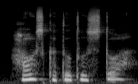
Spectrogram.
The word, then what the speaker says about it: hauska tutustua: Hey, hauska tutustua. Hey, hauska tutustua. That one's a tongue twister. Hauska tutustua. Tutustua. Perfect. That's the two part that's hard.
